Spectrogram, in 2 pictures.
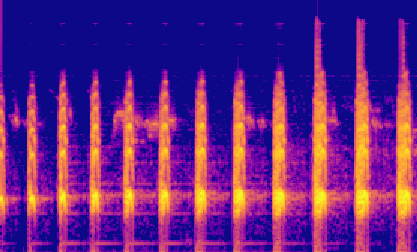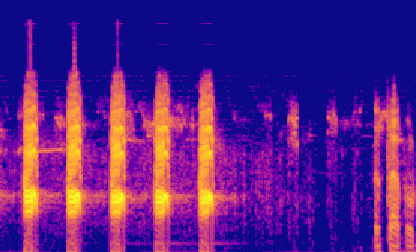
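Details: A Purple-crested Turaco (lourie), a bird of thick undergrowth and riverine forest near water, gives its raucous morning call: about seventeen loud, harsh, croaking notes at a little over two per second, followed by a short different sound.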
